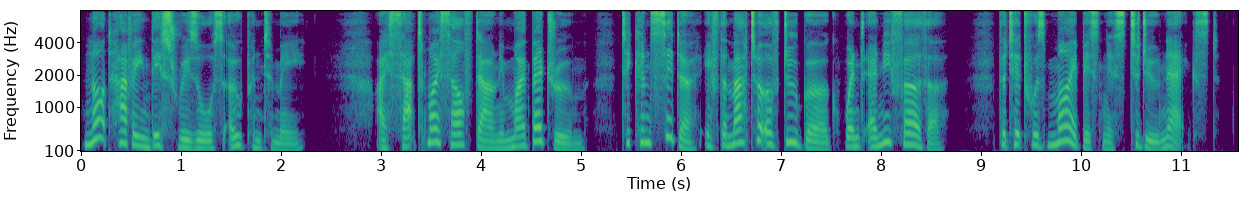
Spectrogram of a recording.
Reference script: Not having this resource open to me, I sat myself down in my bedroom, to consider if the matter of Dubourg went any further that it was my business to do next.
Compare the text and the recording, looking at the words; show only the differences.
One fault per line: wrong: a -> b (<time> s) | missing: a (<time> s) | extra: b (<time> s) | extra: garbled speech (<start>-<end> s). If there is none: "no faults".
no faults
